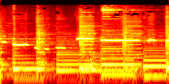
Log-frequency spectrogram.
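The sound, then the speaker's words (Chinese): A whistled melody plays as part of a song: a bright run of separate notes with short breaks between them, riding over steady low instrumental backing. “这早上上班路上吹口哨这事儿不是我啊，这歌里面它就自己带着的啊。”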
